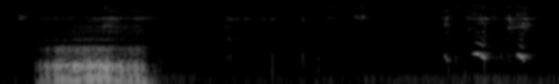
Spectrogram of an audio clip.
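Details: American Bully growling at its reflection: a long, deep, rumbling growl of about a second and a half, then quiet. Near the end come a few soft, high whine-like squeaks and light movement noises.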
